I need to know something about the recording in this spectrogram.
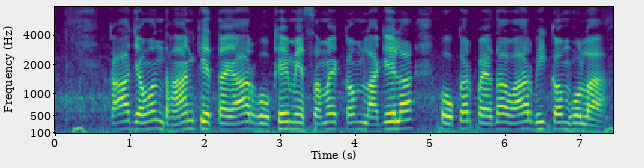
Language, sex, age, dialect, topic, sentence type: Bhojpuri, male, 25-30, Western, agriculture, question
